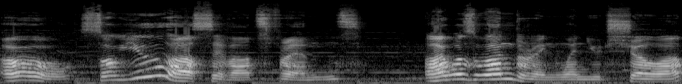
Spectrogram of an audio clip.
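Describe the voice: With faint music in the background, a man puts on a character voice, pitched fairly high and delivered at a very slow pace.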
